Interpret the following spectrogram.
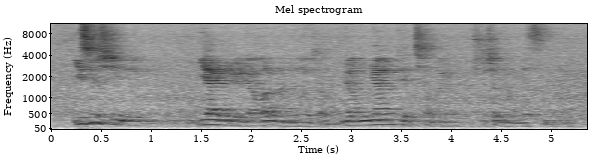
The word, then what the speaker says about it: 명량: 명량, 발음이 경상도 사람이 명량 잘 안 됩니다. 저는 극장 가기 전까지 명랑인 줄 알았어요. 가보니까 명량이더라고요. 깜짝 놀랐습니다. 제가 포스터를 보여드렸는데 보시면 그 명량 포스터 보면 그 이순신 이야기를 영화로 만든 거죠.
